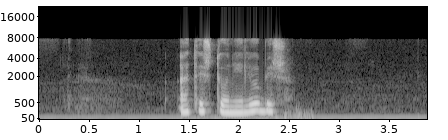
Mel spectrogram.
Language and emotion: Russian, neutral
